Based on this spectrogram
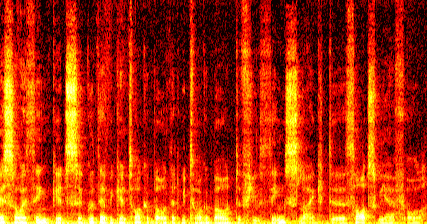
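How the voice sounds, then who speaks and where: Speaking with a German accent at a moderate pace, a man with a fairly low pitch and a somewhat breathy voice keeps his intonation lively and hardly pauses at all. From Germany. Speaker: spiritual speaker. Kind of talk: interview conversation. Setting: recorded in the Netherlands. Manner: halting, many fillers.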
